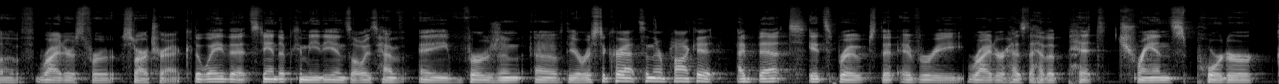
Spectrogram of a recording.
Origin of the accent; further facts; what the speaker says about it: Tennessee, United States; As a kid raised in Tennessee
